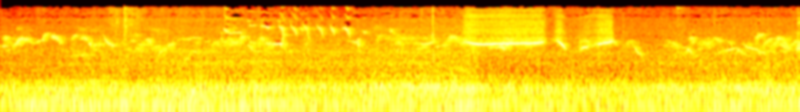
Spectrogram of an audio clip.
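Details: A gene-mutant white-winged white-rumped shama sings quick, varied chirps and whistled phrases, with one long, steady whistle midway, over a constant low background rumble.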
